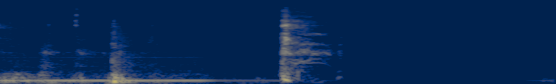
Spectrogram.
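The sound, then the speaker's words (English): A few harsh coughs, a short burst followed by one sharper hack, with a steady low hum underneath before the sound drops to near silence. “My gosh, this ear thing is really bad, and I'm coughing constantly.”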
